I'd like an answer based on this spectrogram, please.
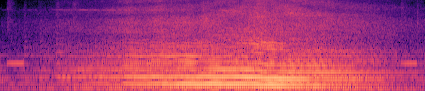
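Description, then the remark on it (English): A small, moped-like engine revs up, its buzzing pitch climbing as it swells loud, then eases off slightly toward the end. No voices, just the engine for a few seconds. “Was that a go pet? I don't know what it was. I just thought we need to get to Colorado quickly. Or a moped.”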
